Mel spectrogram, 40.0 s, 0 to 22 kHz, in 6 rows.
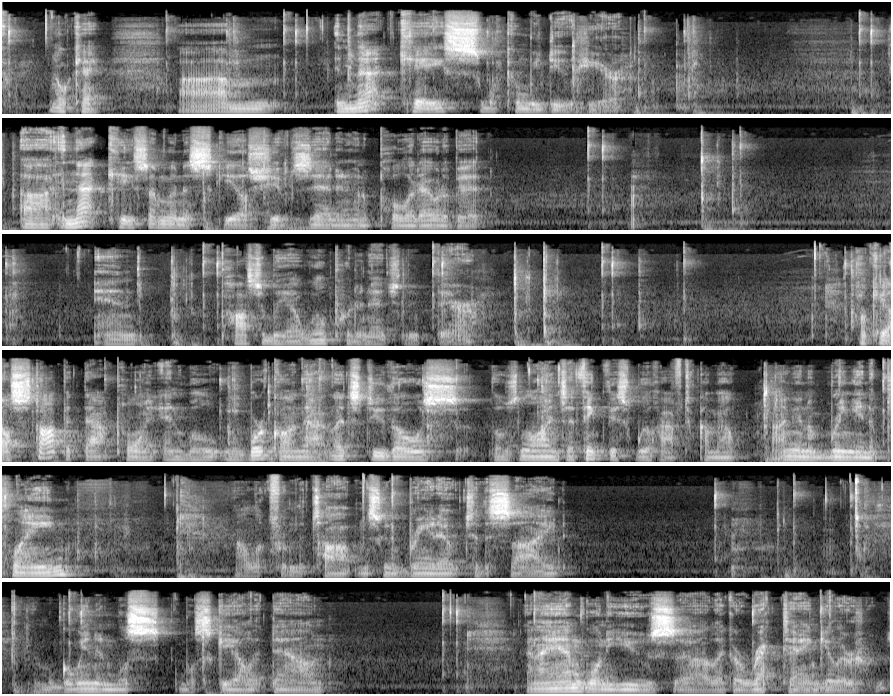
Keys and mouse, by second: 2.0-4.2 drag, 2.6 Tab, 4.2 a, 6.4-11.0 drag, 8.1 s, 11.8 a, 14.5 ctrl+r, 17.1 a, 17.4 Tab, 25.7 shift+a, 27.9 KP_7, 29.5-31.5 middle drag, 32.5-34.8 middle drag, 33.3 Tab, 34.8 s, 37.2-39.5 drag, 39.5-40.0 middle drag.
